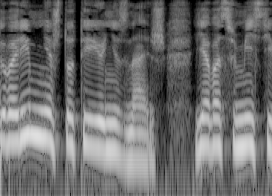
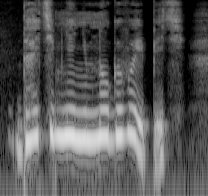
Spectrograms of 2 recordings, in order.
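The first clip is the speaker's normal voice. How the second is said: mumbled, pitched slightly up; 5 semitones higher than usual. Skameikin, eyeing the flask in Nadezhda's hands, answers her: mumbling. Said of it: "пробормотал Скамейкин".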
